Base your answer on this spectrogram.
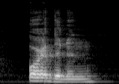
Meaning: to bring into order, to tidy
- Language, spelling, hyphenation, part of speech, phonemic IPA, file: Dutch, ordenen, or‧de‧nen, verb, /ˈɔrdənə(n)/, Nl-ordenen.ogg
